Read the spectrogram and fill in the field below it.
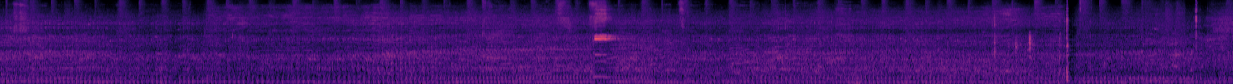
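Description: A Royal Enfield Himalayan adventure motorcycle rides along a road, its steady engine drone running throughout with a couple of brief clatters, while the rider talks over it.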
